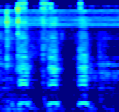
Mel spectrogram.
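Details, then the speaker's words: Orbit Writer braille keyboard: three short even vibrations about a third of a second apart, then quiet, signalling that no device is paired to that channel. "you can hear it do three vibrations which means there's nothing connected there"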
